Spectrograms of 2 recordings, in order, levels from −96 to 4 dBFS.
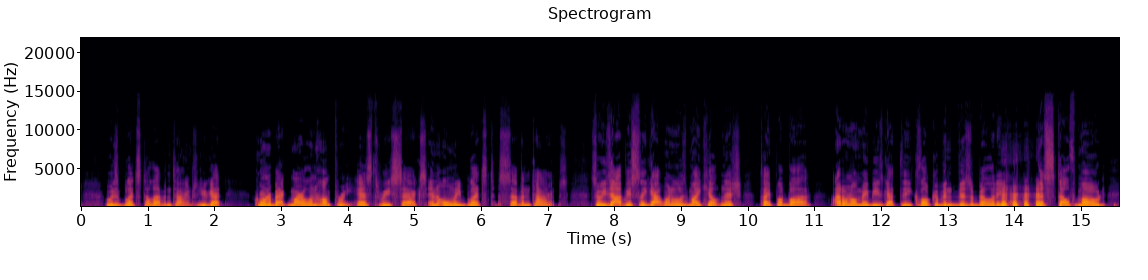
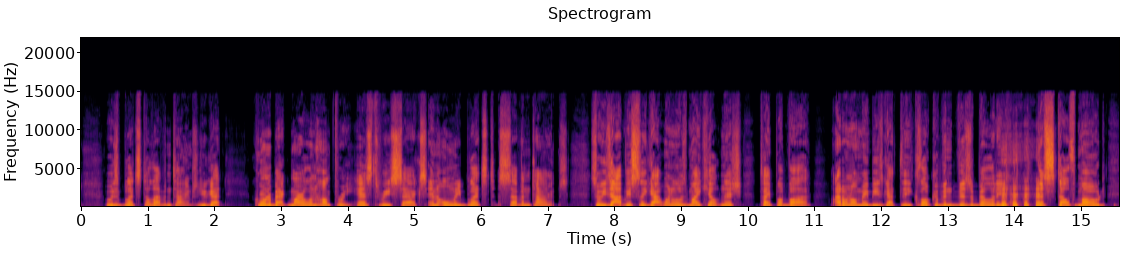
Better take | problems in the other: second | muffled; very; fading above 2 kHz

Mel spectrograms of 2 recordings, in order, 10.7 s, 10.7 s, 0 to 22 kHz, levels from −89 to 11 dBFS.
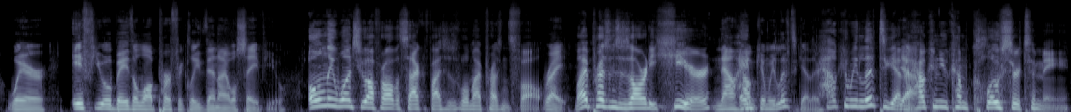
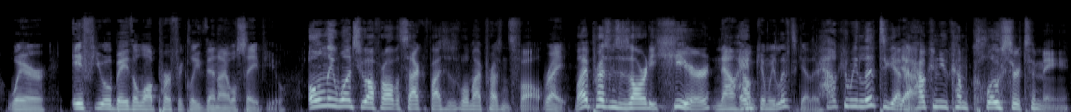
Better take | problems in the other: first | garbled, watery; slightly

